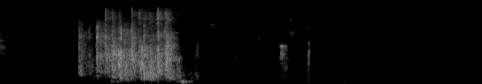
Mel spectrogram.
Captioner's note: applause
